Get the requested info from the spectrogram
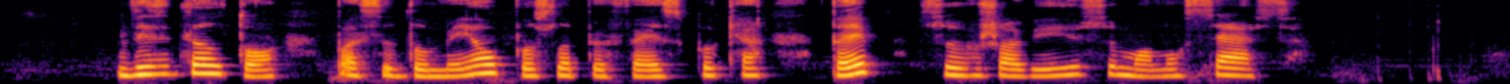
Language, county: Lithuanian, Marijampolė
